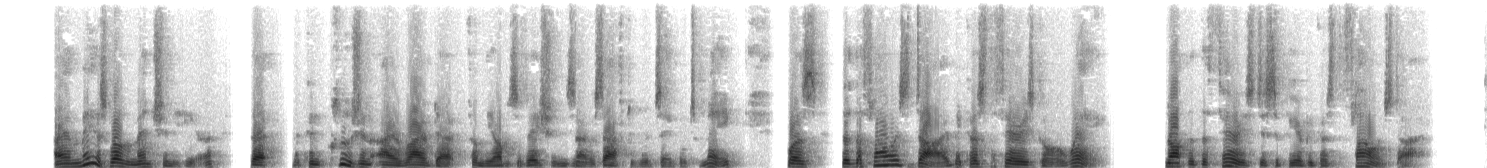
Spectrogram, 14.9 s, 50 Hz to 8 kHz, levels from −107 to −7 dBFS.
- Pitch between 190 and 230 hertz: No, low, 120 Hz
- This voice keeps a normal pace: Yes, average, 160 wpm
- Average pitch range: No, wide, 6.7 semitones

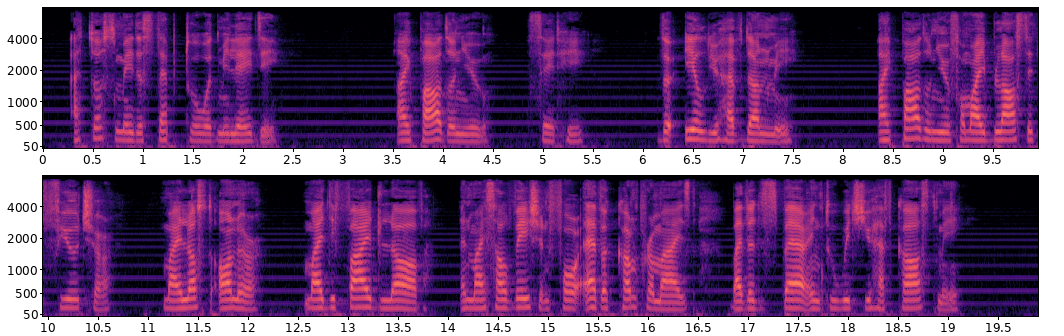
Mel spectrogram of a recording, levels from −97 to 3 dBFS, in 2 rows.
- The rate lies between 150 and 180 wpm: No, slow, 135 wpm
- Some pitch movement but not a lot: No, narrow, 2.1 semitones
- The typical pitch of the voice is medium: Yes, medium, 175 Hz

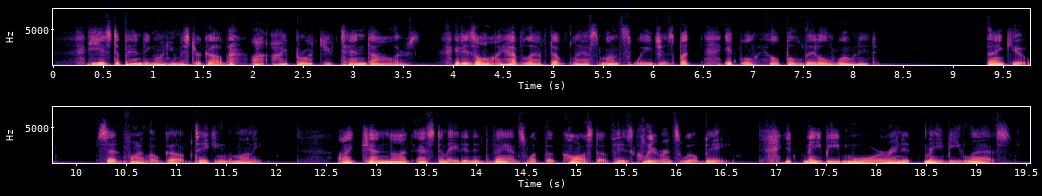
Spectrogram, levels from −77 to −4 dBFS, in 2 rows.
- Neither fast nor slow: Yes, average, 185 wpm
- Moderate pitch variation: No, wide, 8.2 semitones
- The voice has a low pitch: Yes, low, 115 Hz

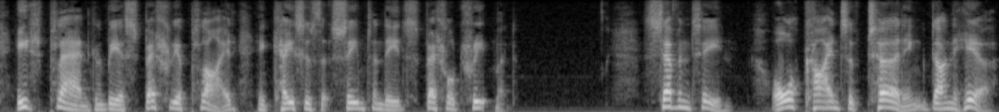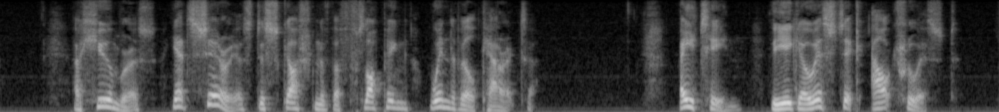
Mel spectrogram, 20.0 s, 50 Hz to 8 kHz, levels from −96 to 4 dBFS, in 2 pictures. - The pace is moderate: No, slow, 110 wpm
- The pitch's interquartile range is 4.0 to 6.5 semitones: Yes, average, 5.0 semitones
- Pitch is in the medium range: Yes, medium, 150 Hz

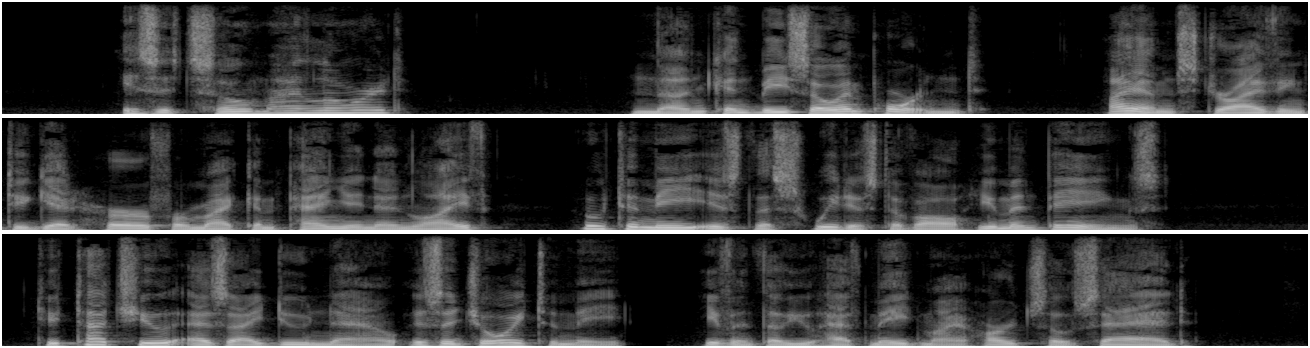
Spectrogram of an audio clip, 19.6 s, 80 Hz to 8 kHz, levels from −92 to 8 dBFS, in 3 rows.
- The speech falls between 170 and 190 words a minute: No, average, 160 wpm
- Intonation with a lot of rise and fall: Yes, wide, 6.8 semitones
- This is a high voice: No, low, 105 Hz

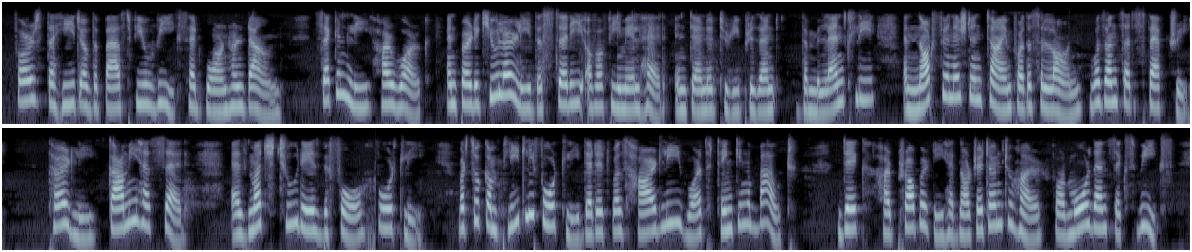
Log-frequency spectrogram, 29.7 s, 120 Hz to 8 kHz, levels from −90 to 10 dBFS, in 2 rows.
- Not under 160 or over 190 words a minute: No, average, 140 wpm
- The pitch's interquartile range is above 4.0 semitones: Yes, average, 4.4 semitones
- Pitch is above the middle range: Yes, high, 230 Hz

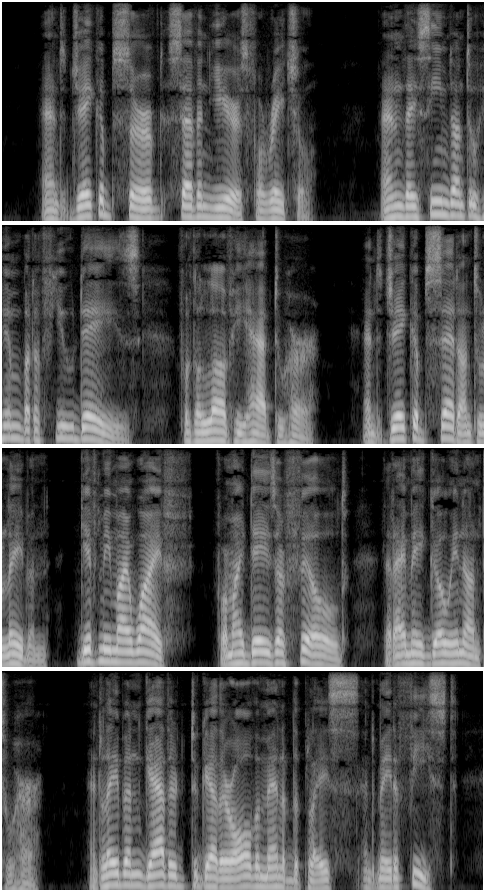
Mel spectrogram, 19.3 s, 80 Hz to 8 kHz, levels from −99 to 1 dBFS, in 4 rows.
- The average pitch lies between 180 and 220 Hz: No, low, 130 Hz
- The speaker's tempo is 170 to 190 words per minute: Yes, average, 180 wpm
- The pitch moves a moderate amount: Yes, average, 4.0 semitones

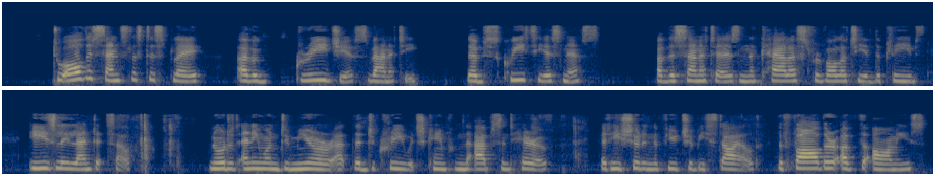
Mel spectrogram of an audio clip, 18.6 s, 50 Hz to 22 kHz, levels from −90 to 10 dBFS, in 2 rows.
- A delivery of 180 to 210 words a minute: No, average, 155 wpm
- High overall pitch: Yes, high, 240 Hz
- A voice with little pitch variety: Yes, narrow, 1.8 semitones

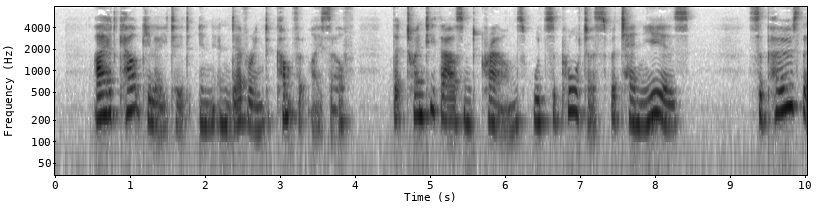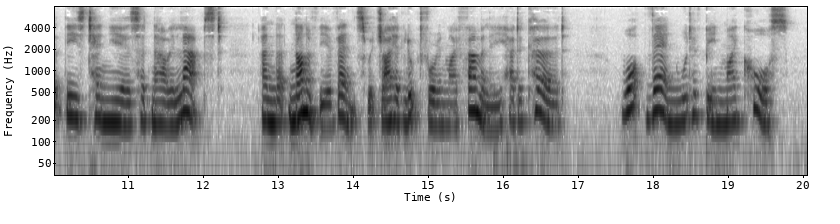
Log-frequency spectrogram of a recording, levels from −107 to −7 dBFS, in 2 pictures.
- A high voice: Yes, high, 195 Hz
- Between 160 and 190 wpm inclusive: No, average, 145 wpm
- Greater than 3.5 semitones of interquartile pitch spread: Yes, average, 4.2 semitones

